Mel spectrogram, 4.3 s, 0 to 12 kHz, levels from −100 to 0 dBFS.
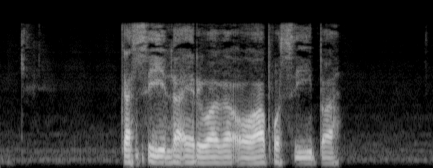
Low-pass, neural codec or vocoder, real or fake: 7.2 kHz; codec, 16 kHz, 8 kbps, FreqCodec, larger model; fake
